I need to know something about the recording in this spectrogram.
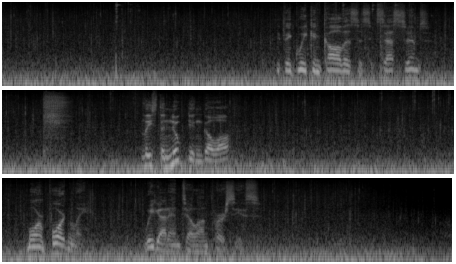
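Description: A fire roars steadily in the background.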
